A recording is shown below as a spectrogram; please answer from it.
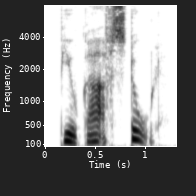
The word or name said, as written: biografstol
